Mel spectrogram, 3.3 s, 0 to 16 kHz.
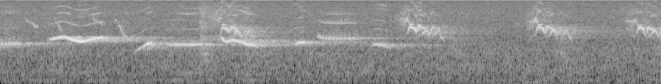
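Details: Singing from an antenna in San Martín, Zamudio, Bizkaia, on 18 April 2019, a common blackbird delivers clear, loud whistled warbles that wobble and slide, then trails off into several thin, high twittered notes.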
